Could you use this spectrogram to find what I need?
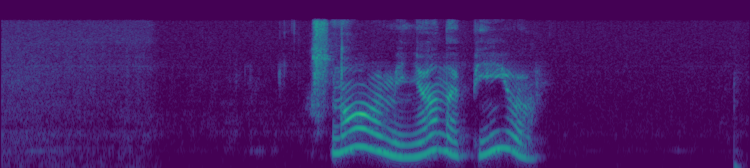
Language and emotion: Russian, neutral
